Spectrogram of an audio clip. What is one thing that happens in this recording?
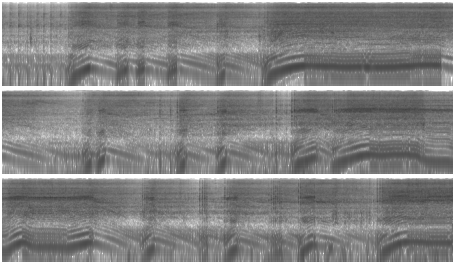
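A chainsaw engine sputters briefly each time its starter cord is pulled.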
